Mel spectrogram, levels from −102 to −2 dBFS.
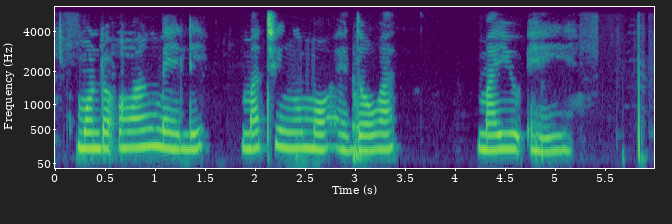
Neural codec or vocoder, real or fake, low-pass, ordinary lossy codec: none; real; 5.4 kHz; none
